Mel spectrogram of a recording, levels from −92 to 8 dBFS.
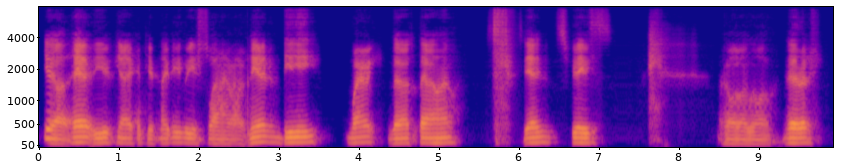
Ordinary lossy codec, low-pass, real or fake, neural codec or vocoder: none; none; fake; codec, 16 kHz, 0.5 kbps, FreqCodec, larger model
